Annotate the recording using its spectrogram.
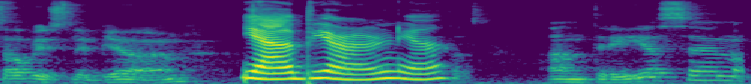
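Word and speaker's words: Björn Andresen: Andresen, we say Andre like Andrea. Bjorn Andresen.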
